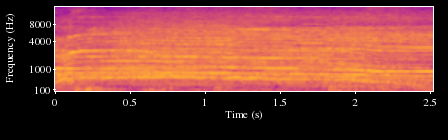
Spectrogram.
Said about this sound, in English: And then later on, we're going to need you to scream for joy. So let me hear some joy. Ready? One, two, three.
